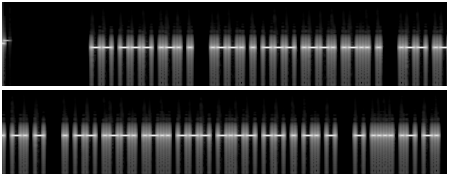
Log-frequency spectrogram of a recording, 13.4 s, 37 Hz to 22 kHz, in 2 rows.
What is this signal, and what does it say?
Morse code, heard as a keyed tone, about 28 wpm, 700 Hz. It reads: MORE PEOPLE WANT EMPLOYMENT THAN
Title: Sentences from Top 1500 Words 28wpm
